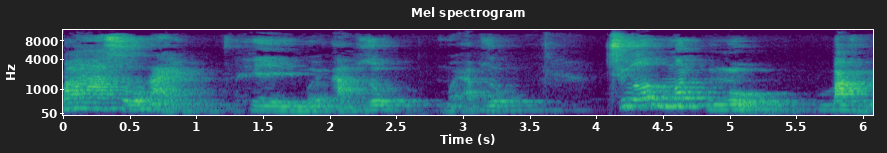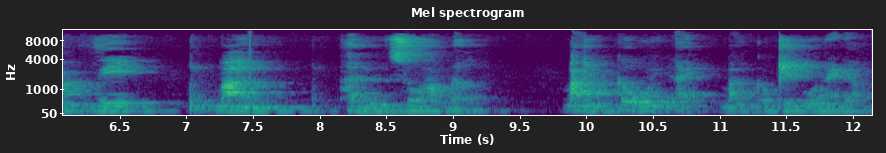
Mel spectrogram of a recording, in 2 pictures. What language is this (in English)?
Vietnamese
